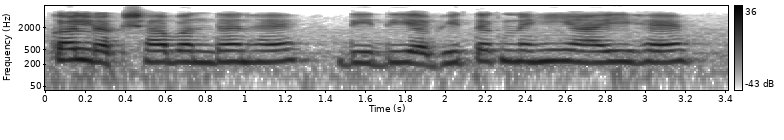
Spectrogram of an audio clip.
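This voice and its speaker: Teacher putting on a little boy's voice, high and lively, plaintive, faint hum. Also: slow pace. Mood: sad. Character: young schoolboy, sad then eager.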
